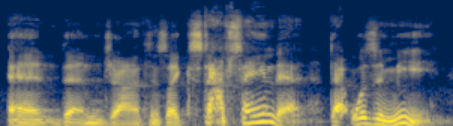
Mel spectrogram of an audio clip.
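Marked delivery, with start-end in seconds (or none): 1.3-2.9 much higher, snapped in protest; upset outburst. Retold or imitated. Son snaps at his parents to stop, voice pitched up high in protest. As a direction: push back hard at your parents, voice shooting up.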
